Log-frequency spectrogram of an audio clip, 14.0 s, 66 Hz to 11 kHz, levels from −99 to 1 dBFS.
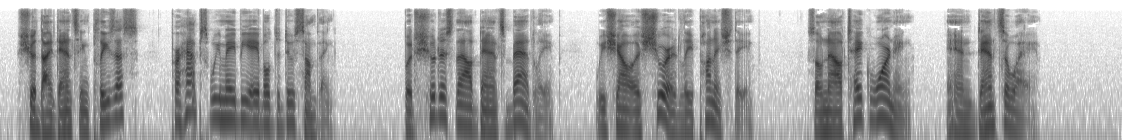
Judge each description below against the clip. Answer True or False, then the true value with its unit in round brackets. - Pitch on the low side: True (110 Hz)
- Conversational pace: False (130 wpm)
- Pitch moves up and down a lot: True (7.5 semitones)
